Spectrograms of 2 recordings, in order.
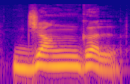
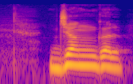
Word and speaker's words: जंगल: शब्द का उच्चारण होगा जैसे जंगल अंग की माता तो यहां पर रंग का साउंड आ रहा है जंगल तो मतलब यह जो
